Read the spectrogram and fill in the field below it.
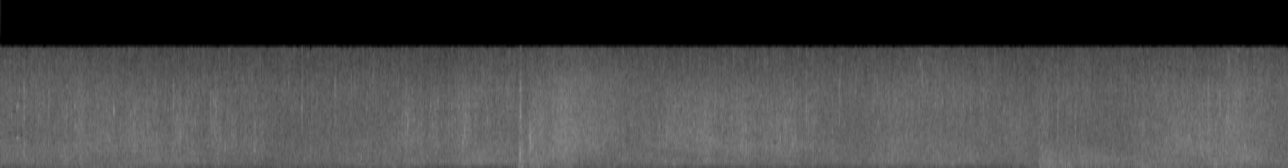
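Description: Waves splash against a small boat's hull.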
